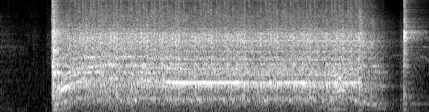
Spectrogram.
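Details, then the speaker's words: Sandman panel van engine being cranked with spark plugs removed and distributor out, to build oil pressure before first start: fast, even starter spin for about three seconds, no compression pulses or firing; normal free cranking. "I actually got this Dizzy me, but why don't we take the spark plugs out so we get it spinning quicker? Ready? Yep. Alright, spark plugs are out. We're going to see if we can crank a little bit harder and see if we get oil pressure."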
